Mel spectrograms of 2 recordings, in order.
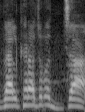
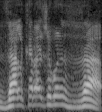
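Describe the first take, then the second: First: জা said with a Bengali j sound, the wrong way; imitating how most people say জা with a hard j; common mistake. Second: জাল খারা জবর জা spelled out with a clear z in জা; correct Arabic sound. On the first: Teacher imitating the common wrong reading, hard j in জা. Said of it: "অধিকাংশ লোক". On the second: Teacher showing the right Quran pronunciation, z sound in জা. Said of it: "উচ্চারণটা হচ্ছে main". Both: Shown as a demonstration.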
